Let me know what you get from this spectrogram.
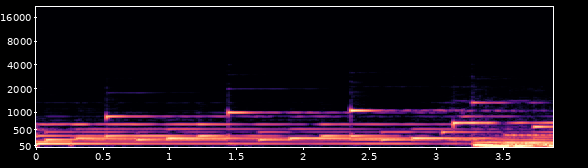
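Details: Soft, tender new-age music with sustained piano-like notes plays throughout, with no animal sound heard.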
